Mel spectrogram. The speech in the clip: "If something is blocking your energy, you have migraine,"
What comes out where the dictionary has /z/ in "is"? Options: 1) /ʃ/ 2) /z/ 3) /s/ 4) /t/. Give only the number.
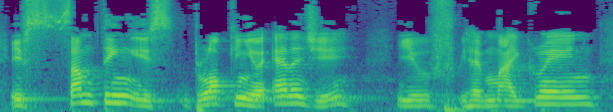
3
